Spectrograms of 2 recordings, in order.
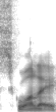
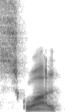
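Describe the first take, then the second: First: Squale in two syllables, ending in "ay"; Italian pronunciation. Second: Squall as one syllable, no sounded final vowel; founder's daughter's pronunciation. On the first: Reviewer quoting the Italian owner, Squale with final vowel sounded. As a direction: say Squale the Italian way, "skwah-lay". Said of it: "the Italian owner, says". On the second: Reviewer quoting the founder's daughter, Squall in one French-style syllable. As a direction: say Squall as "skwahl". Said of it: "she pronounces it as Squall". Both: Retold or imitated.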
